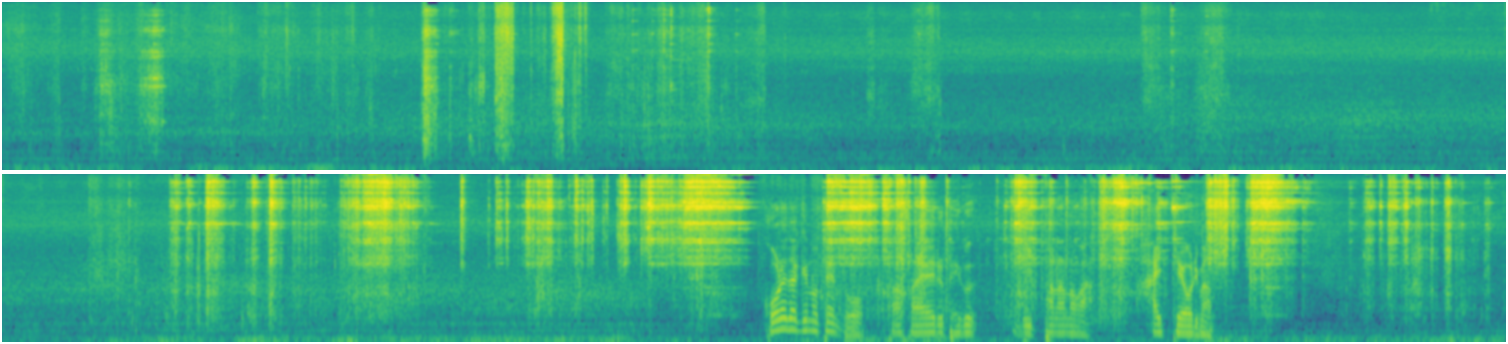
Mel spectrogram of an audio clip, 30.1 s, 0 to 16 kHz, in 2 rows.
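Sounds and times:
metal tent pegs clinking: 0.9s - 1.8s, 4.2s - 7.6s, 16.1s - 30.0s.

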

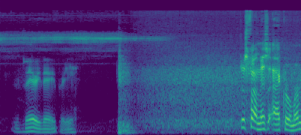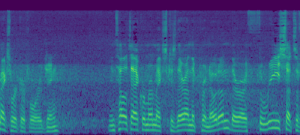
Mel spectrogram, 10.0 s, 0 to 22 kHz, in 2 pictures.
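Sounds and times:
insect trilling: 0.0s - 10.0s
steady rushing noise: 2.0s - 10.0s.

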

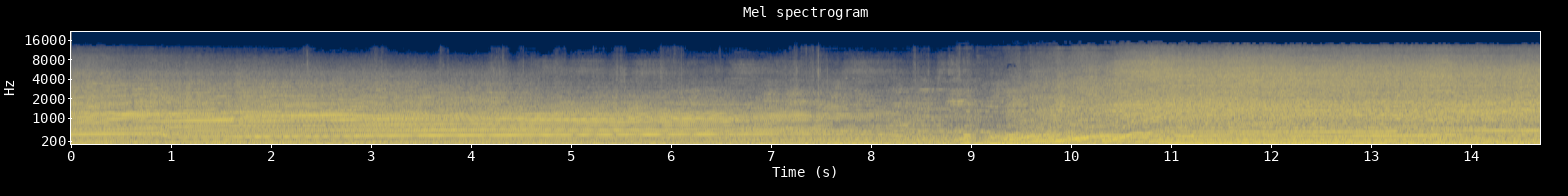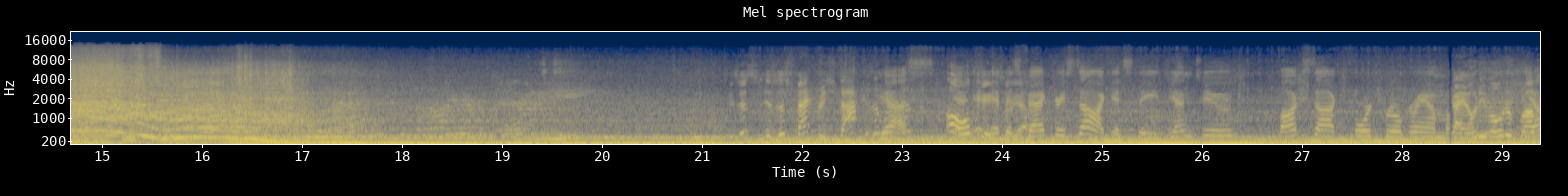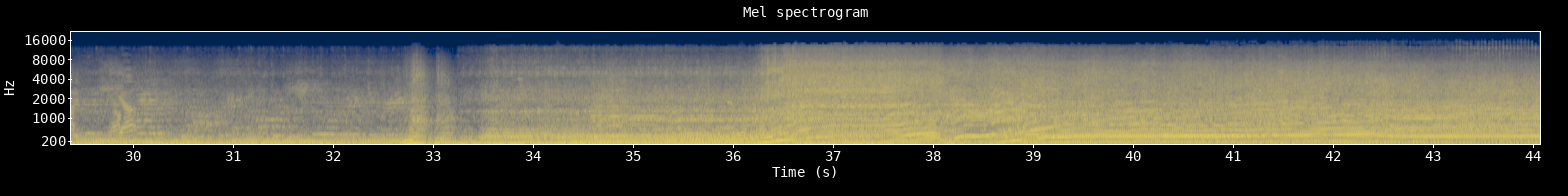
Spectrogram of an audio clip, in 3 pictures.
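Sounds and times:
car engine revving: 0.0s - 44.0s
engines idling: 3.5s - 44.0s
voices: 3.6s - 10.9s, 17.0s - 33.0s.

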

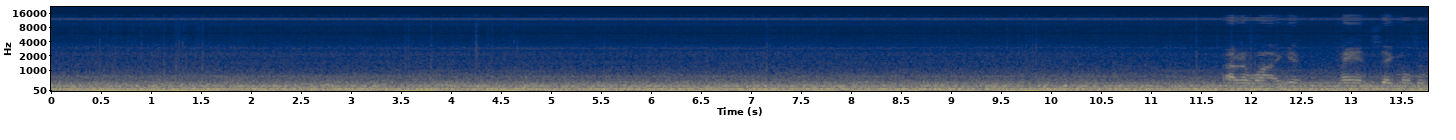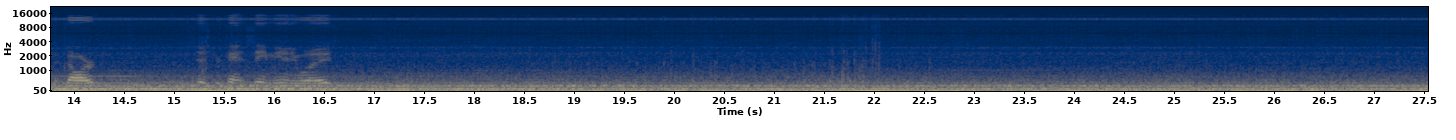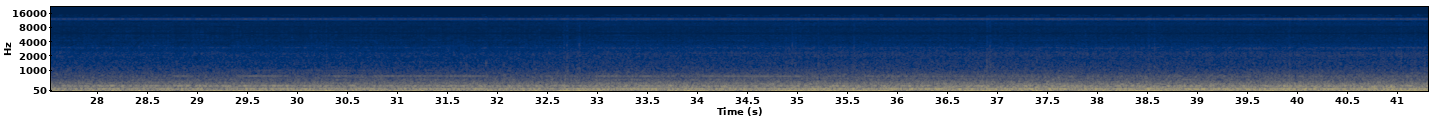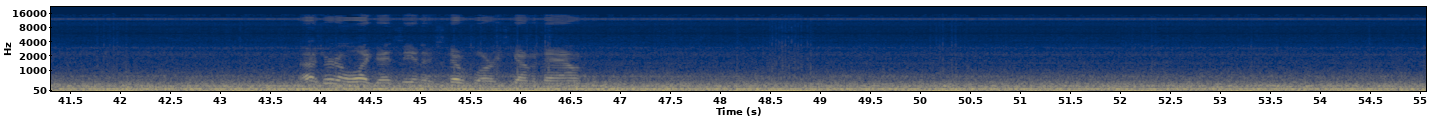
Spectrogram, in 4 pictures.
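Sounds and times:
combine harvester droning: 0.0s - 55.0s
faint thin whine: 9.2s - 16.9s, 26.3s - 55.0s.

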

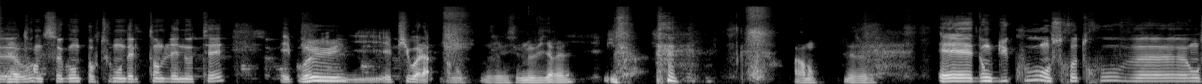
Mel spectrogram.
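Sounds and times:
man laughing: 6.1s - 7.2s.

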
